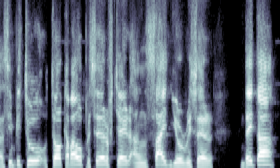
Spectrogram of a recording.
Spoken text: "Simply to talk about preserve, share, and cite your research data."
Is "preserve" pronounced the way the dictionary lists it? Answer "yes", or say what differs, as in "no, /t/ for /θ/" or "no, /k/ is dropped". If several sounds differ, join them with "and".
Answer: no, /s/ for /z/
